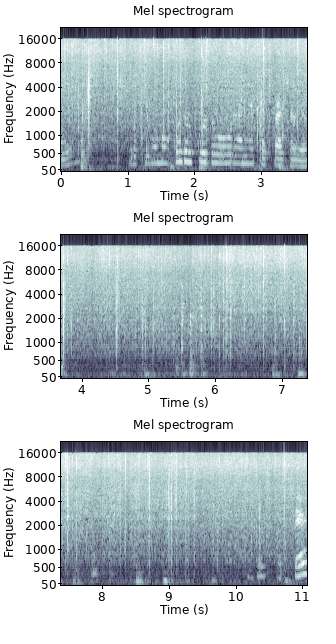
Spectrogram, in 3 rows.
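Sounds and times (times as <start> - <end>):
food sizzling in oil: 0.0 - 11.0
spatula scraping and tapping pan: 0.2 - 11.0.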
